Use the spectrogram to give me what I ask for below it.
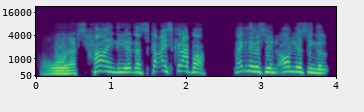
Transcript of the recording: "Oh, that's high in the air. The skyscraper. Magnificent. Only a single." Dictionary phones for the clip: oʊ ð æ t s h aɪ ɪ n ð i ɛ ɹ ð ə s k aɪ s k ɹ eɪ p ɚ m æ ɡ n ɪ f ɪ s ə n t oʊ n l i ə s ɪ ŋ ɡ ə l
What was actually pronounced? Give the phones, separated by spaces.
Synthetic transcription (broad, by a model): oʊ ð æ t s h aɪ ɪ n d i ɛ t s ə s k aɪ s k ɹ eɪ p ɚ m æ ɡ n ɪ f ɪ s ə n oʊ n l i ə s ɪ ŋ ɡ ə l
